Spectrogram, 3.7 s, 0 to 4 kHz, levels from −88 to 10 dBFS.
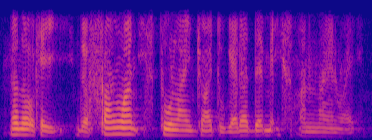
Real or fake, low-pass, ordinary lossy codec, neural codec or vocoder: real; 3.6 kHz; none; none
